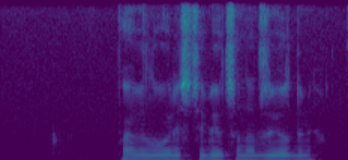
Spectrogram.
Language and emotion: Russian, neutral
